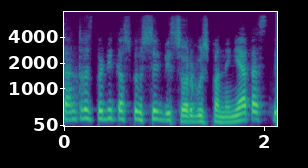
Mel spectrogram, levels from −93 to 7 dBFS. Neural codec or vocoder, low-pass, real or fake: codec, 16 kHz, 0.5 kbps, X-Codec, HuBERT features, trained on LibriSpeech; 7.2 kHz; fake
